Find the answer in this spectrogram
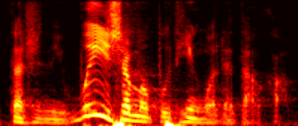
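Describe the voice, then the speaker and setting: Older male pastor, wildly expressive pitch. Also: quick pace, vocal fry, slightly rough. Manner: emotional storytelling with sudden loud and soft swings; rhetorical asides to the congregation. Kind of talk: sermon with personal testimony.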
